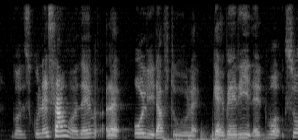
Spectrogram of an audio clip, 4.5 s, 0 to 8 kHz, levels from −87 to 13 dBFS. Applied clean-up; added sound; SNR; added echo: none; Knock; 12 dB; reverberation time 0.1 s.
